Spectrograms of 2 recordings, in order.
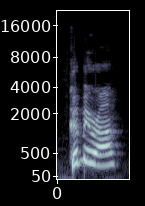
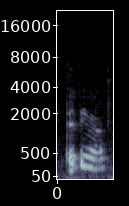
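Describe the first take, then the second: First: Said in the usual way. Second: Could be wrong, dropped soft; quiet aside. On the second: Shown as a demonstration. Gamer repeats could be wrong softly to himself. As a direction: mutter the second could be wrong to yourself.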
